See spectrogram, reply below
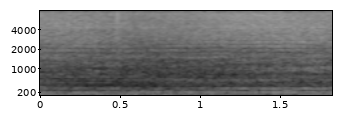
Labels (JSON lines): {"label": "anthrophony, boat engine", "recorder": "SoundTrap 500"}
